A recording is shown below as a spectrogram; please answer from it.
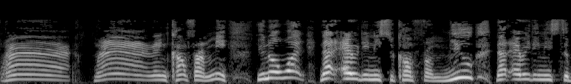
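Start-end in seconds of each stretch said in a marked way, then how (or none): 0.0-2.3 whiny pouting imitation of a sulker; mock pouting. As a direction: mimic a pouty complainer. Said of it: "put a pouty face like".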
